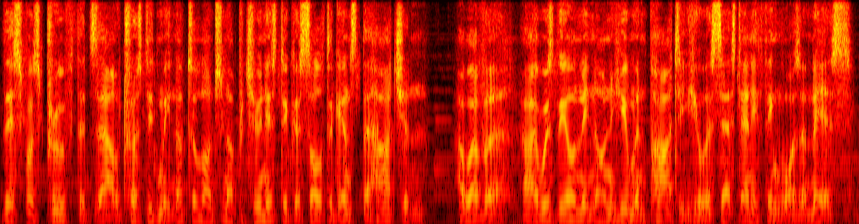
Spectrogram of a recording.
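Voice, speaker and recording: A man performs a proud reptilian alien commander narrating a space war story. The voice is low and stern, with formal phrasing and a gruff temper. Music sits behind it. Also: expressive, brisk, hardly any pauses, fairly bright tone. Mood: grave narration. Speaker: narrator in character. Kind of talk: first-person scripted narration.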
